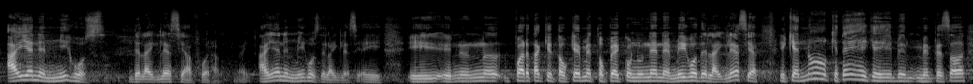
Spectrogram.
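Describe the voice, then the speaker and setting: A man preaching a sermon as pastor, telling stories in an animated way and sprinkling English fillers into his talk. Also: on the high side, brisk, hardly any pauses. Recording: long reverb of a church hall.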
